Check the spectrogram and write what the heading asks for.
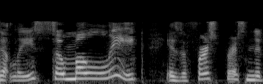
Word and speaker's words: Malik: Yes, M-A-L-I-K. Often these days with names of people that are from the black culture, the I is pronounced like an E. So this name is Malik, not Malik.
